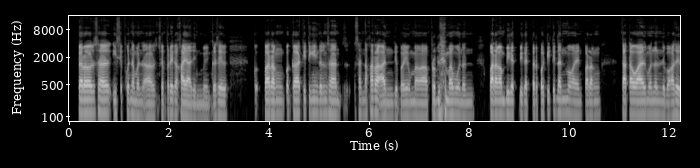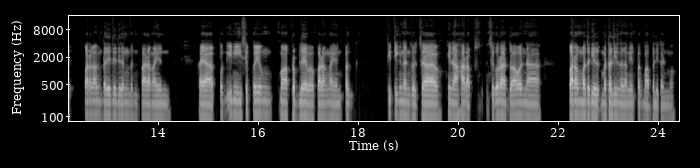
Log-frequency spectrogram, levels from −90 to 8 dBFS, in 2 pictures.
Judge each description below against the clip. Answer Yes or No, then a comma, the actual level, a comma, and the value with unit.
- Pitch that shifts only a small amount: Yes, narrow, 2.2 semitones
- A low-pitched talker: Yes, low, 105 Hz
